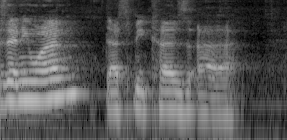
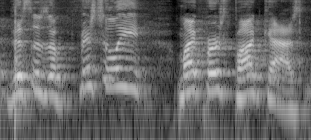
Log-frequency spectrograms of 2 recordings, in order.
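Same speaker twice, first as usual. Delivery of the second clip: laughing; 9 semitones higher, 8 dB louder than usual. Real, not acted. Laughing at his own blunder.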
